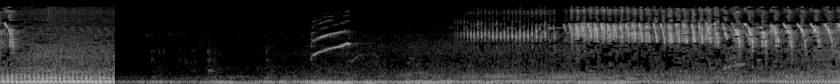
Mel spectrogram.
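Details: F2 YS canary in full voice performing a long, sharp trill. A loud low rumble opens and then cuts off. Brief rising upslurred notes follow, then a high rapid pulsed trill builds steadily to the end.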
